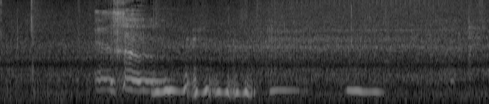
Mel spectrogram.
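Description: A toddler babbles and squeals loudly close by.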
